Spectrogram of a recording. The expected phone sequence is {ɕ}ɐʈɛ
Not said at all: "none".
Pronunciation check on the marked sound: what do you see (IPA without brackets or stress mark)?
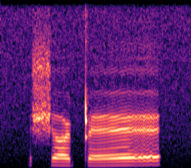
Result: ʃ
